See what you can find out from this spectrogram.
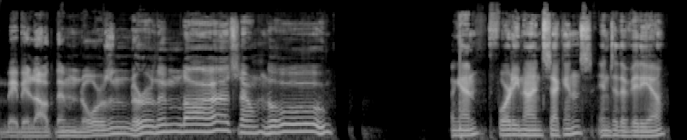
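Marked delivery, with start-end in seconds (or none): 0.1-4.1 put-on manly voice, low and drawn-out. Joking about getting testicle implants, showing how he would sound: pretend voice after testicle implants. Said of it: "I will sound like this".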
